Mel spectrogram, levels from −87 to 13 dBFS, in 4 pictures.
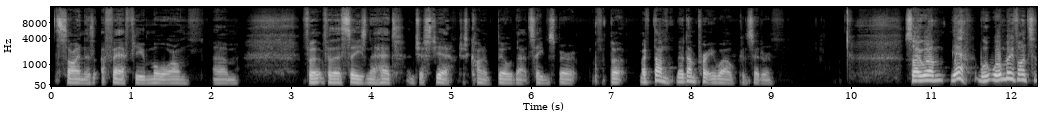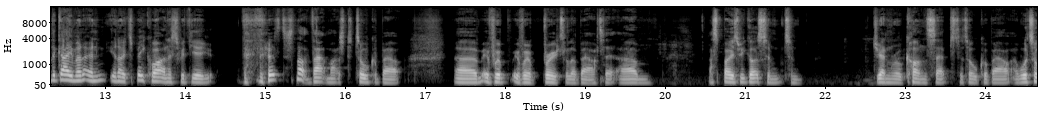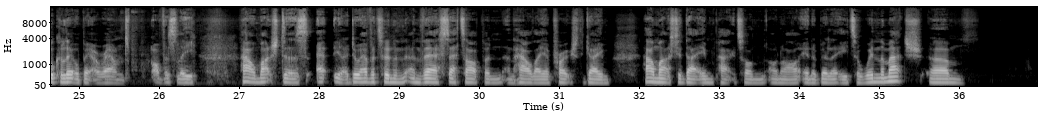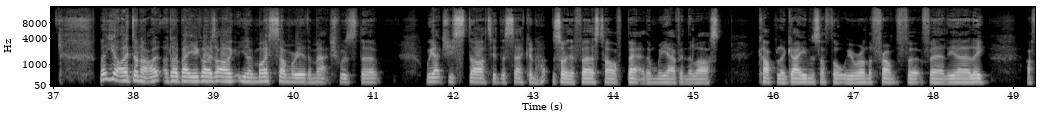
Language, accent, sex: English, British, male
